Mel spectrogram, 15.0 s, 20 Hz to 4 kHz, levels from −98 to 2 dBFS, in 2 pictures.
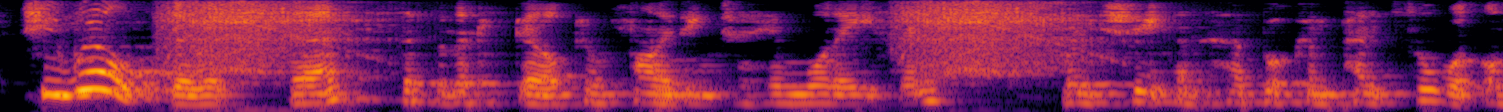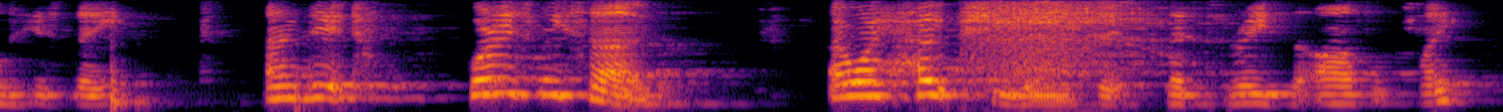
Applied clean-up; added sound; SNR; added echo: classical method WPE with log-MMSE.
